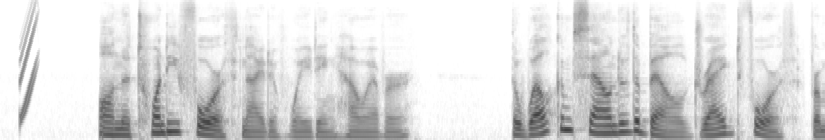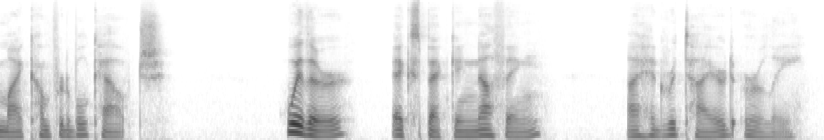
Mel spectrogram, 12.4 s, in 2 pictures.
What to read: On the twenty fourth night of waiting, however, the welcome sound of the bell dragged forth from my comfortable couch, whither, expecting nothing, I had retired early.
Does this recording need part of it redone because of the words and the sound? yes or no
yes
